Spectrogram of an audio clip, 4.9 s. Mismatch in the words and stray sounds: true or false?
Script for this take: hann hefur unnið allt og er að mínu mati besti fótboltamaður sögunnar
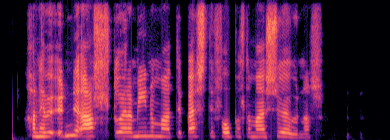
false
